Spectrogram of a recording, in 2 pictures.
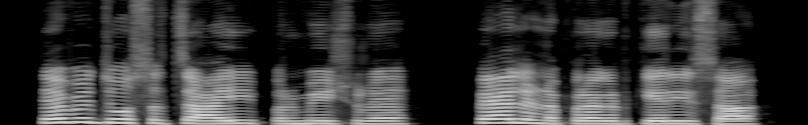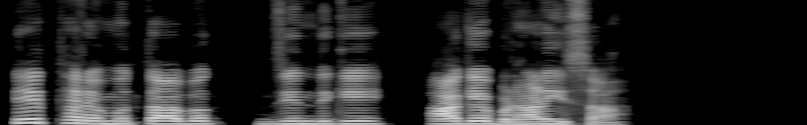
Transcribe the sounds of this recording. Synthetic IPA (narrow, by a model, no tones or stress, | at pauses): t̪ɛːbɛd͡ʒoːsɐtːʃaːipɐɾmeːʃəɾɛ | pɛːlɛ̃nɐpɾɐɡəʈkeːɾisa | t̪eːt̪ʰaɾɛmʊt̪aːbək̚zɪ̃nd̪əɡi | aːɡɛbʱɐɽ̤aːɽ̃isaː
